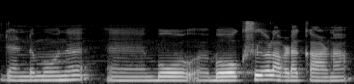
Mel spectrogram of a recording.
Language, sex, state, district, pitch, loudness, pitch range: Malayalam, female, Kerala, Kollam, 185 Hz, -16 LUFS, 180-195 Hz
